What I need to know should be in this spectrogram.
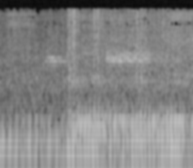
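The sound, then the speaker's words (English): Traffic at a busy intersection in Ikoyi, Lagos, at evening rush hour: a continuous low engine rumble with motorcycle-like droning that swells louder partway through and stays steady to the end. “I'm walking alongside a busy intersection in Ikoyi, one of Lagos's most affluent areas. It's evening rush hour and thousands of people are making their way back home from the office.”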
